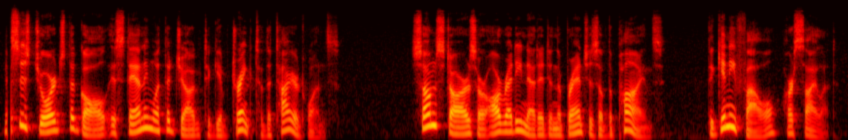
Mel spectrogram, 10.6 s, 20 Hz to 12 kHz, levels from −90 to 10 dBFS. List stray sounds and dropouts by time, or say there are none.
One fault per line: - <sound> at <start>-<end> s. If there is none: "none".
- dropout at 0.1-0.1 s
